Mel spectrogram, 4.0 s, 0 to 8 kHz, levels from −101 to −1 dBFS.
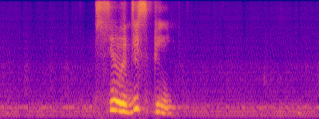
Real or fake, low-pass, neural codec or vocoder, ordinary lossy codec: fake; none; codec, 16 kHz, 1 kbps, FreqCodec, smaller model; none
